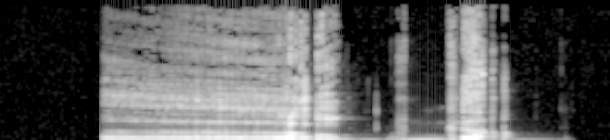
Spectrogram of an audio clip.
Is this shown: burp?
yes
